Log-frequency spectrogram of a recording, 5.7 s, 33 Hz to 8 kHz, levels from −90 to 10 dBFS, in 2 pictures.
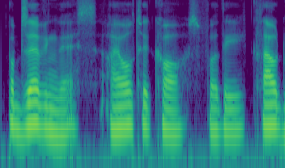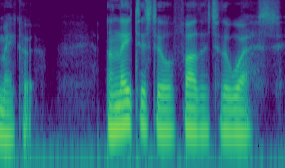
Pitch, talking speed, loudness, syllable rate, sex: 120 Hz, 160 wpm, -19 LUFS, 5.2 syllables/s, male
